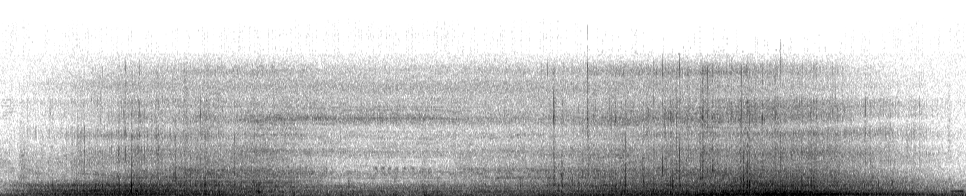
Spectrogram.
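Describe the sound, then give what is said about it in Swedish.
An electric vehicle with no added sound approaches a pedestrian crossing and then drives away, heard only as a soft, broad rush of tyre and road noise that swells, eases off, then swells again. “ett elfordon helt utan ett pålagt ljud. Utan det är bara en inspelning och det är då ett fordon som rör sig mot ett övergångsställe och sedan kör iväg.”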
